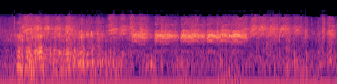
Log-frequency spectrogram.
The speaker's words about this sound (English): That is crow.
